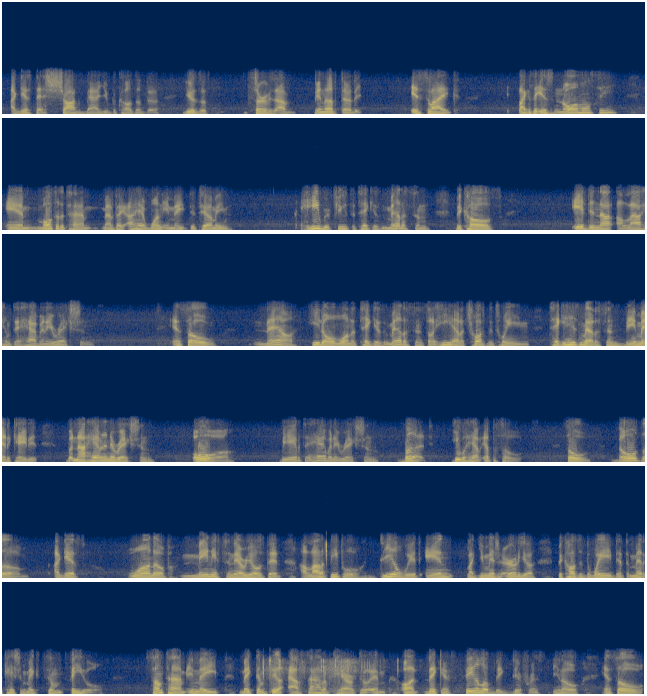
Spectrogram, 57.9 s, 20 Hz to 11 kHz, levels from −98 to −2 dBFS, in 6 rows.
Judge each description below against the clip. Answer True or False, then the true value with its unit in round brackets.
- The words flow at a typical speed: True (150 wpm)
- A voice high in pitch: False (140 Hz)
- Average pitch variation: True (4.6 semitones)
